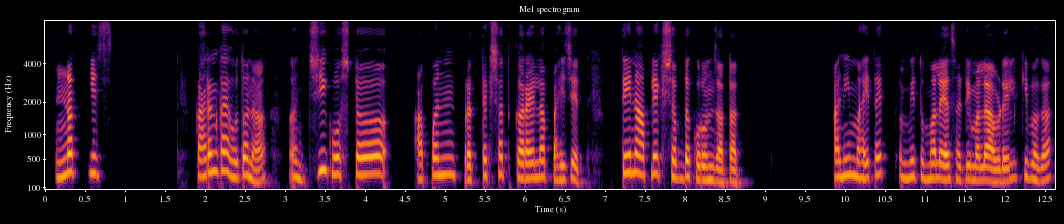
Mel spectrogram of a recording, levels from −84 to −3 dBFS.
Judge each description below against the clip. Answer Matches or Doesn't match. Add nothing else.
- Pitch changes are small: Doesn't match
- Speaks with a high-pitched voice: Matches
